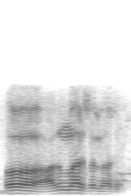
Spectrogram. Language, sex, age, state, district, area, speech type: Tamil, male, 60+, Tamil Nadu, Pudukkottai, rural, conversation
